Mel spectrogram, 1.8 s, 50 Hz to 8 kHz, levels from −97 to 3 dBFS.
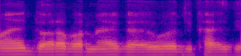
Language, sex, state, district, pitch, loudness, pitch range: Hindi, male, Uttar Pradesh, Deoria, 115 Hz, -42 LUFS, 110-120 Hz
